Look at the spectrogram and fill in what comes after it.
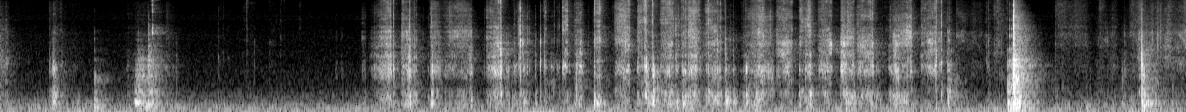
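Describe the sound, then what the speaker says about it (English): Scissors snip through fancy paper to cut a basket handle, a run of quiet, close crisp cuts and rustles, irregular and spaced out, with no talking. "I'm going to use my extra piece to cut a handle."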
